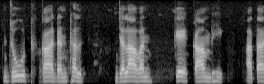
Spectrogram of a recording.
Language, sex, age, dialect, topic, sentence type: Hindi, male, 36-40, Awadhi Bundeli, agriculture, statement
